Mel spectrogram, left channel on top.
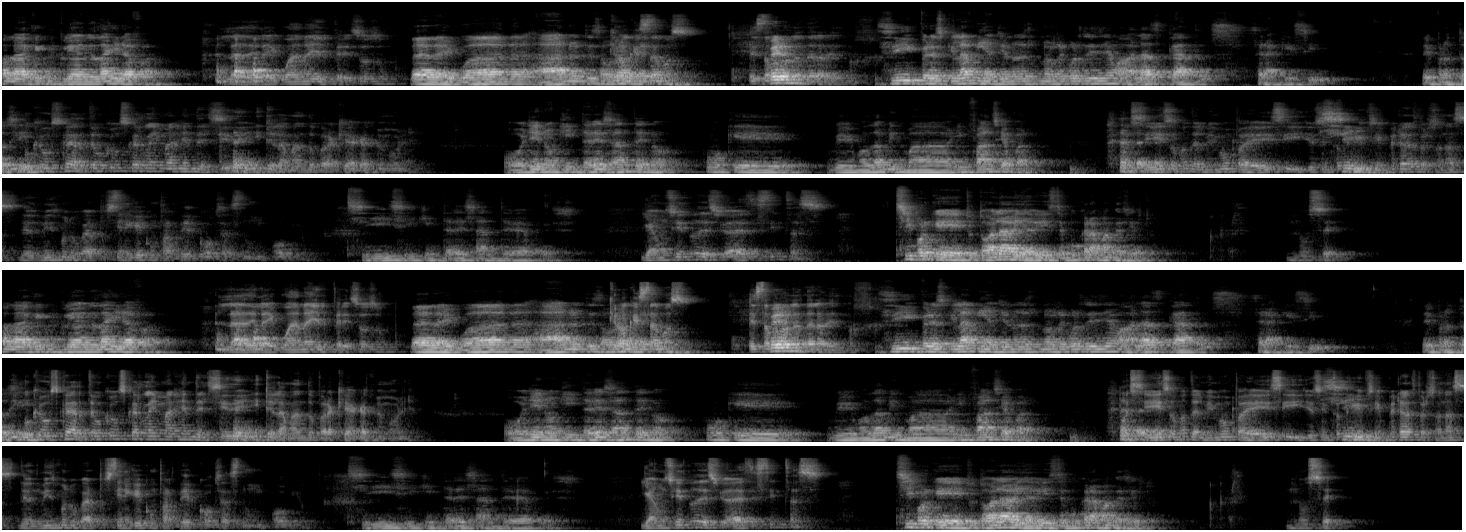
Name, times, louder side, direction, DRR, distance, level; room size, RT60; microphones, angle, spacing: voice 1, 0.0-1.6 2.0-2.2 4.1-6.6 7.3-7.9 8.8-13.2 14.2-14.9 16.9-17.0 19.6-21.3 21.7-22.5 22.9-24.9 25.7-25.9 27.8-28.3 32.7-34.9 38.2-40.6, equal, 30° left, -1 dB, 0.9 m, -24 dB
voice 2, 2.1-3.8 6.1-6.9 7.5-8.9 14.7-18.7 25.8-32.8 35.6-37.5 41.5-41.6 42.1-42.5, right 3 dB, 90° right, 4 dB, 0.6 m, -31 dB
3.2 x 2.8 x 4.6 m, 0.81 s
head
